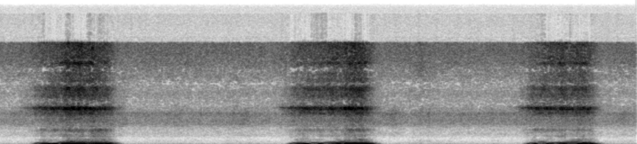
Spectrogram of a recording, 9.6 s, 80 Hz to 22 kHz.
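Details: Two Korean girls snoring in the same bed: three loud, rough snores on inhaling, roughly 14 a minute, with quiet pauses between; snoring.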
